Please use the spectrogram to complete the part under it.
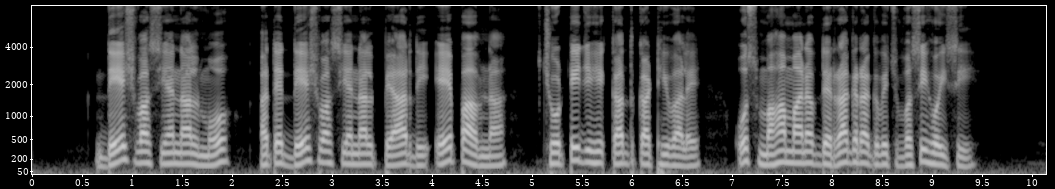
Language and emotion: Punjabi, neutral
